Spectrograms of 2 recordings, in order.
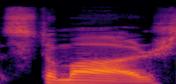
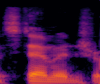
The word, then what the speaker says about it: Stemage: Knowing my luck, you are actually you pronounce it stomage, so I'm glad I got Stemage right. – No, I like saying I, say, I like saying it's garbage, but with a stem.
